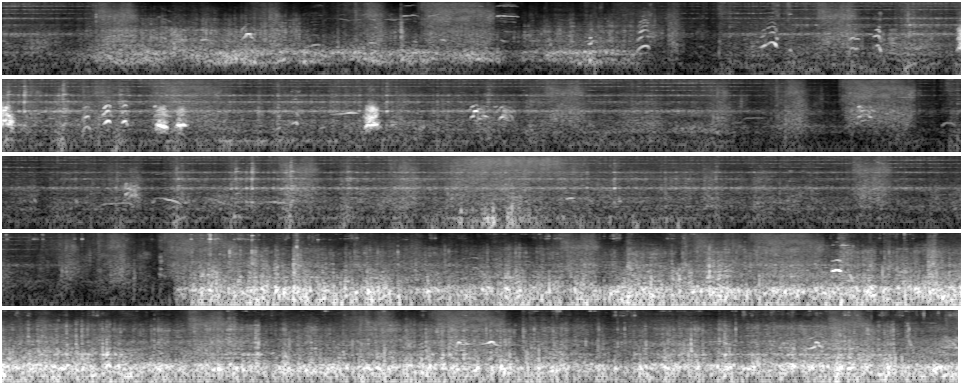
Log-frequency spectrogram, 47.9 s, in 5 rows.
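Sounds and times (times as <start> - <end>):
sled dogs yipping and whining: 0.0 - 47.9
wind on microphone: 30.5 - 47.9.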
